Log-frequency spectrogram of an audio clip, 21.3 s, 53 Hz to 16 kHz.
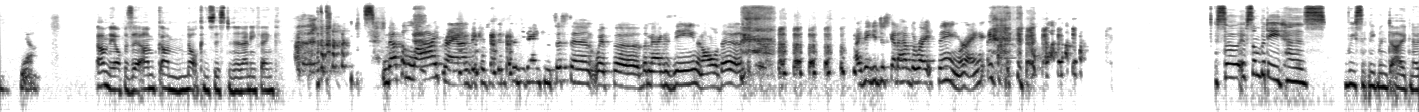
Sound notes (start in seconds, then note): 14.8 both laugh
